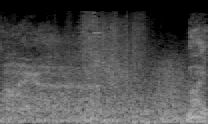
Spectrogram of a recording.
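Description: A bright magical whoosh sweeps past.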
